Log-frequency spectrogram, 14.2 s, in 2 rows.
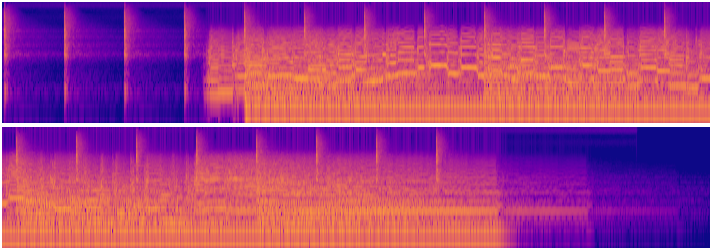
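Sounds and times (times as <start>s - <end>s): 
musical lick: 2.0s - 12.9s.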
